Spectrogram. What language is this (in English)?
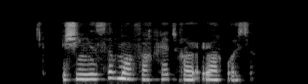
Uzbek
